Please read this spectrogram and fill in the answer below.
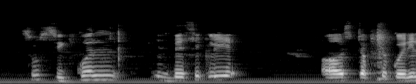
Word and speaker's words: SQL: college and SQL or sometimes we pronounce as a sequel okay depending upon the pronunciation so SQL is basically a structure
